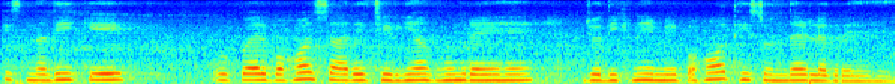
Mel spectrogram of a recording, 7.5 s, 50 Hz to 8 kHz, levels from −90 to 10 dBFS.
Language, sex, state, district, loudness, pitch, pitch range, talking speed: Hindi, female, Uttar Pradesh, Muzaffarnagar, -15 LUFS, 205 Hz, 200-215 Hz, 145 wpm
